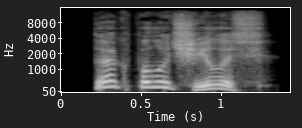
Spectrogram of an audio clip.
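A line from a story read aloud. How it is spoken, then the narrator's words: Sighing. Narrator (Russian): вздохнул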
